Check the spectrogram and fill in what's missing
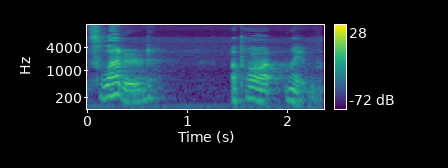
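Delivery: ordinary delivery, nothing marked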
